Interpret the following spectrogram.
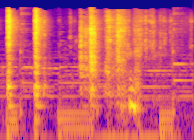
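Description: Background music, with a few short, sharp scrapes or knocks of a steel knife blade worked against a wooden sculpting spatula as it is trimmed.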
